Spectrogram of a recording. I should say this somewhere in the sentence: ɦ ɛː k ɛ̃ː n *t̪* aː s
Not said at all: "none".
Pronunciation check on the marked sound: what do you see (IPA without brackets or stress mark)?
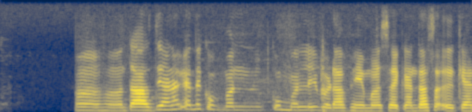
d̪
